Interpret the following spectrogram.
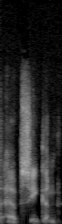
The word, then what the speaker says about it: Absecon: episode a couple of weeks ago on uh Absecon Lighthouse and uh Absecon people you said Absecon people say that all the time but they'll they'll tell you if you go there they'll tell you it's Absecon and they have every right yeah well you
